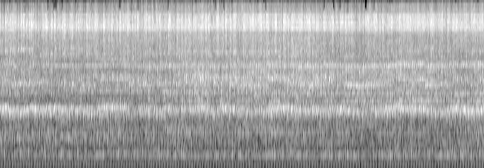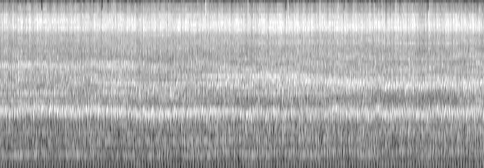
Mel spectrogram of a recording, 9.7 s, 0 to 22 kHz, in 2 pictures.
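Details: Triumph 1050 engine holding a steady speed with a busy, light clatter throughout: an abnormal mechanical engine noise with no clear cause.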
